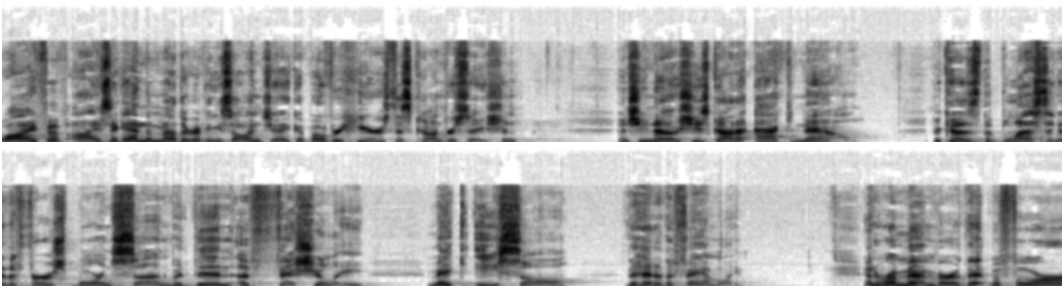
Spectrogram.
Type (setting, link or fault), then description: setting, large echoing room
